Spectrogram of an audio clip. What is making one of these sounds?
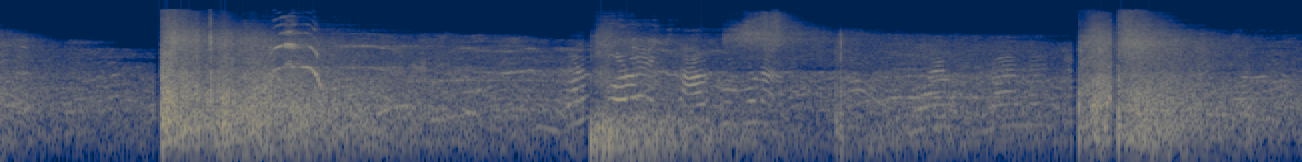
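Firework sparks crackle and fizz.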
